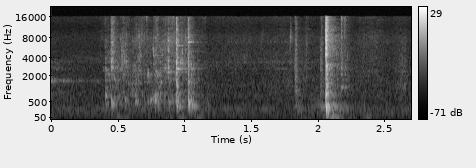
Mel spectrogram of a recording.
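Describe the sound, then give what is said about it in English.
Tea, a Haru no Yuki Sencha and Tencha blend, pours briefly into a cup with a bubbling, gurgling trickle, then a single sharp clink follows a moment later. Fairly quiet overall, with no talking. “Sorry, I'm making some, making some tea right now.”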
